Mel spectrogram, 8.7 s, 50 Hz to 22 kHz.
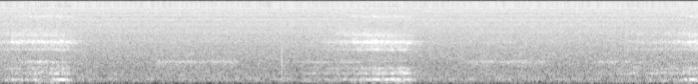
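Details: Soft, raspy snores about every four seconds, roughly 15 breaths a minute, against quiet room noise; ordinary snoring.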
